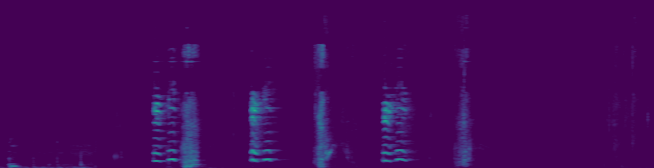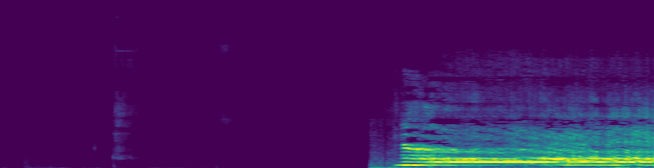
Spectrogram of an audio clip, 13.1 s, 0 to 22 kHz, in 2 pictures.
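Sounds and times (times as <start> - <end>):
small dog sneezing: 1.6 - 2.2, 3.1 - 4.9, 7.6 - 8.0.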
